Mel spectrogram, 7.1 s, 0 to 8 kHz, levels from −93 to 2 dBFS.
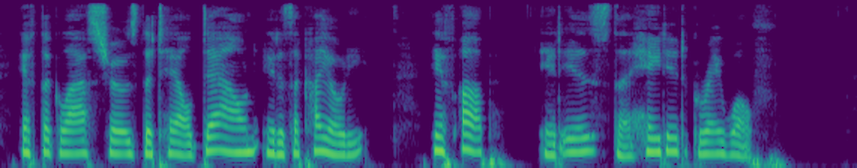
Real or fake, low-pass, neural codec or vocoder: real; 7.2 kHz; none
